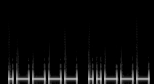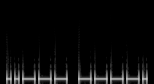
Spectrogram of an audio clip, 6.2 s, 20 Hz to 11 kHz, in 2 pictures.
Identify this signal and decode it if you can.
Morse code, heard as a keyed tone, about 15 wpm, 700 Hz. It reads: 1229
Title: Numbers - Contest Style - 4-Digit 15wpm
